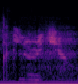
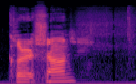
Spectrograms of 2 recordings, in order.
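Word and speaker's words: Clurichaun: It's like Clurichan. Clarishan, Clurichan. yeah. Think leprechaun.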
